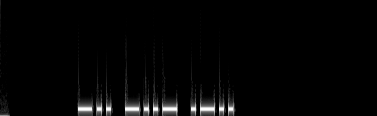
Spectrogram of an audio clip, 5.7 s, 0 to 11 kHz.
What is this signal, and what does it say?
Morse code, heard as a keyed tone, about 17 wpm, 700 Hz. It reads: DXL
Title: USA Call Sign Postfixes - 3 Letters 17wpm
